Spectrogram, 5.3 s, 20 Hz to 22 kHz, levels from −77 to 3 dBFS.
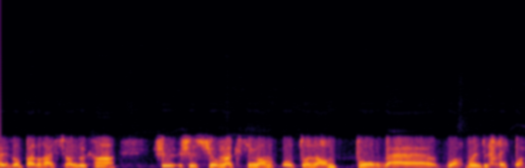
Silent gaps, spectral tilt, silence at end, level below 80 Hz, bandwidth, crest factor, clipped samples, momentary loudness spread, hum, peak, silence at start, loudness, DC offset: none; -6.5 dB/octave; 0 s; -72 dBFS; 4.6 kHz; 14 dB; under 0.1%; 4 LU; none; 0 dBFS; 0 s; -14 LUFS; under 0.1%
